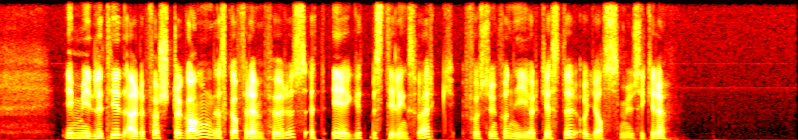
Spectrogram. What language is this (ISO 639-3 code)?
nor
